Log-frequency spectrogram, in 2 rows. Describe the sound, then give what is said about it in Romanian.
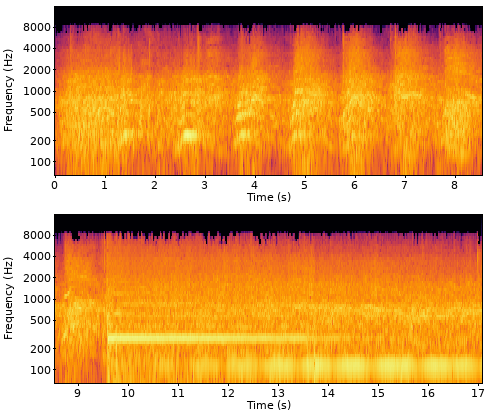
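A large crowd cheers and shouts in loud rhythmic surges welcoming New Year 2013, with sharp bursts of fireworks, then steady low droning tones sound beneath the continuing roar, with bells ringing. “În Australia, Japonia, în insulele din Pacificul de Sud, ca oriunde în lume, anul nou a fost primit cu focuri de artificii, sunete de clopote și urale de bun venit.”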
